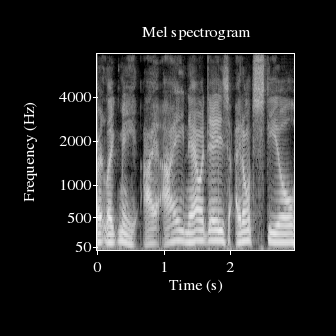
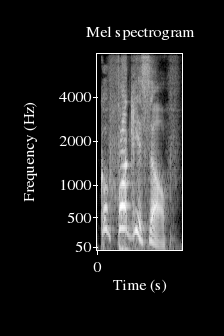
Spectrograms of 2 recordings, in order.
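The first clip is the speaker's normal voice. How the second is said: indignant innocent; 11 semitones higher than usual. Retold or imitated. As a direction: refuse like a wronged man. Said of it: "And you go".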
